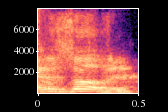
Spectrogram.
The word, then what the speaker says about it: Denisovan: There's a big one in Russia, I think, called Denisovan, or I'm not sure if I'm pronouncing it right. Yeah, Denisovan. That's exactly right.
